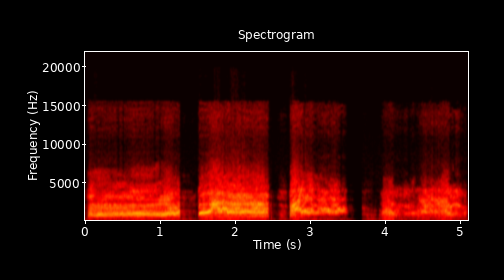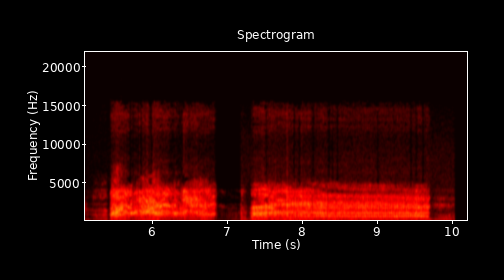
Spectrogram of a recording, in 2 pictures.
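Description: Rough, throaty snarling from an American badger comes in short, noisy bursts of a second or two. The growls are gravelly and strained, separated by sudden gaps, with no other animals or background sounds.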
